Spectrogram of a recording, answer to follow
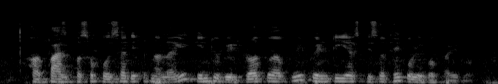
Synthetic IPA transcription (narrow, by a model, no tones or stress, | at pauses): hɔpãsbɔsɔpɔjsadibɔnalaɡɛkintubʱidɹɔtʊapunitwentiiaɹspisɔtʰejkoɹibɔpaɹibɔ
